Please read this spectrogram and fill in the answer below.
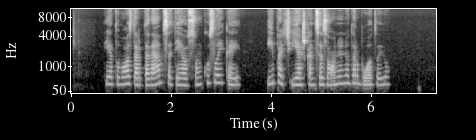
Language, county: Lithuanian, Kaunas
